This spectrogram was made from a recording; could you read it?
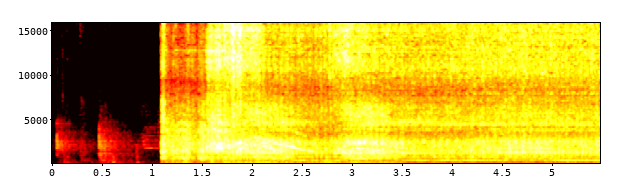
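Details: Engine cranks, catches after a second and settles into a steady, even idle with no knocks or ticks, just after timing belt, tensioner/idler bearings and V-belt replacement with timing marks aligned; normal start and idle.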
